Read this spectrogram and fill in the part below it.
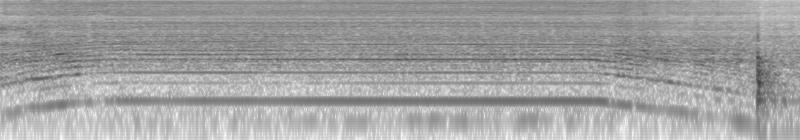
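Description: A small electric motor in the gearbox of a toy fire engine whines steadily at close range, its pitch rising as it spins up and falling as it winds down, ending in a sharp click.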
